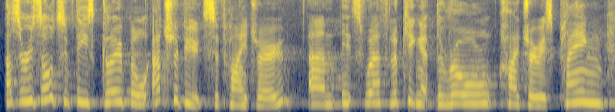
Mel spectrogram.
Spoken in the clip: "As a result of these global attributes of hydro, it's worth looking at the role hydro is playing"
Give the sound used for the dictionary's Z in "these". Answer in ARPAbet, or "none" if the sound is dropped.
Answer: Z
